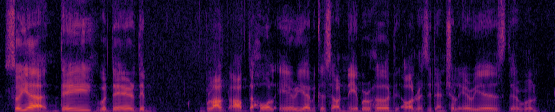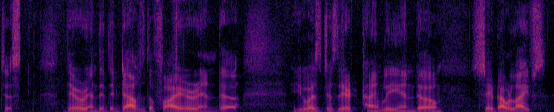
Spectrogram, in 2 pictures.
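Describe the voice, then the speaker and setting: Low-voiced middle-aged man, Pakistani accent. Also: measured pace. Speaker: interviewer, physician hosting a talk. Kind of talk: conversational interview with storytelling. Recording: noticeable steady background noise.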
